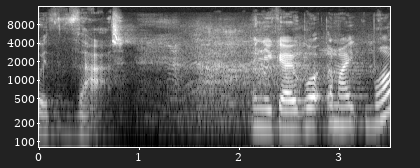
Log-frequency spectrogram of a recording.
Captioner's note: attendees laughs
